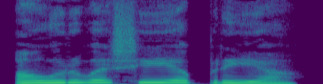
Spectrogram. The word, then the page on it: ಔರ್ವಶೇಯಪ್ರಿಯ: aurvaśeyapriya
